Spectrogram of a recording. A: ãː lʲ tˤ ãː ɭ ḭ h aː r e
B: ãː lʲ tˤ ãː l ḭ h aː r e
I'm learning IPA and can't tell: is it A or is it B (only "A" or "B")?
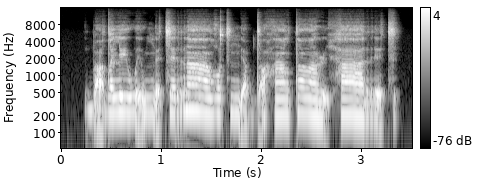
A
